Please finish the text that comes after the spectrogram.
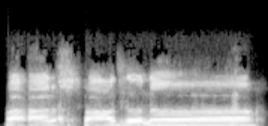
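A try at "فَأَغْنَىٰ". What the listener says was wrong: ফাআগনা, ফাআগ, গাইন উচ্চারণ করার সময় মুখটা গোল হয়। জি, মুখ ঠোঁট দুটো আরেকটু গোল করুন, আরেকটু, একটু গোল হয়েছে, আরেকটু। ফাআগনা, ফাআগনা।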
